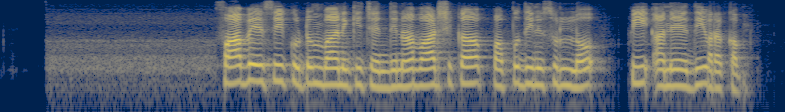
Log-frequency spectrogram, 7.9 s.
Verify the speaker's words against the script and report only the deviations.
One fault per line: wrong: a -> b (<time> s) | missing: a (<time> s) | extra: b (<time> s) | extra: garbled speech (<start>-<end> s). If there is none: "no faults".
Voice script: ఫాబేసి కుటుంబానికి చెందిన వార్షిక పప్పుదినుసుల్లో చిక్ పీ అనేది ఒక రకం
missing: చిక్ (5.9 s)
missing: ఒక (7.0 s)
